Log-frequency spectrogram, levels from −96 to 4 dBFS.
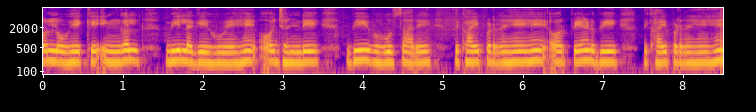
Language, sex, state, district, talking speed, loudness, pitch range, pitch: Hindi, female, Uttar Pradesh, Lalitpur, 160 wpm, -14 LUFS, 190-205 Hz, 195 Hz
